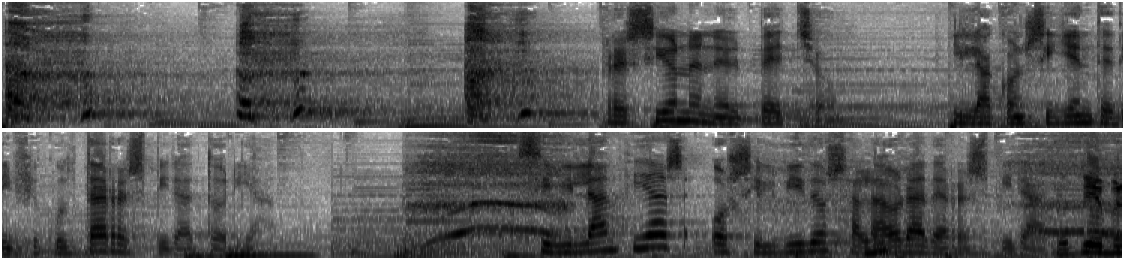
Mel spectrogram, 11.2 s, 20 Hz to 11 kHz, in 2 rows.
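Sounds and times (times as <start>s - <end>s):
person coughing from an asthma attack: 0.0s - 2.9s
speech: 3.0s - 11.1s.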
